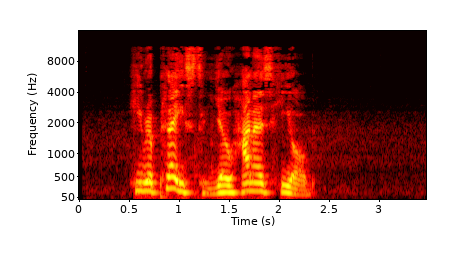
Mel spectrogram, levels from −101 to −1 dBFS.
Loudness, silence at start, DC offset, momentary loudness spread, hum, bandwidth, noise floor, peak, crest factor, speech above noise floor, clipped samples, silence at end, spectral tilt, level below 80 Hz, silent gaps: -29 LUFS; 0.55 s; under 0.1%; 8 LU; none; 11.5 kHz; -75 dBFS; -14 dBFS; 18 dB; 47 dB; under 0.1%; 1.15 s; -5.5 dB/octave; -68 dBFS; none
